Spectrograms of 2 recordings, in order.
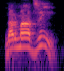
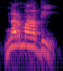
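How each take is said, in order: First: The name is said with French pronunciation. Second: The name is said with English pronunciation. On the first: "name in, in French again" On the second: "I could say Normandy"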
